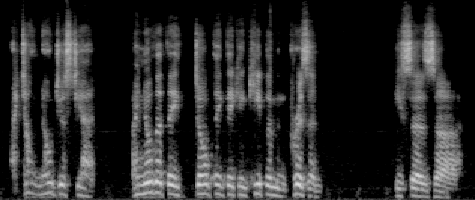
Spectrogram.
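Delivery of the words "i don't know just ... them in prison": whispering, higher pitch. Voicing a character answering a spell message: whispered voice. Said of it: "you'll hear a voice kinda whispered say".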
